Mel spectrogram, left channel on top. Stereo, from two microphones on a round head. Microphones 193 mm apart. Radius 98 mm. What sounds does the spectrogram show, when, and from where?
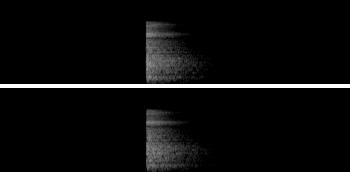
1.5 s breaking glass: 40° left (ahead or behind), 1.9 m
